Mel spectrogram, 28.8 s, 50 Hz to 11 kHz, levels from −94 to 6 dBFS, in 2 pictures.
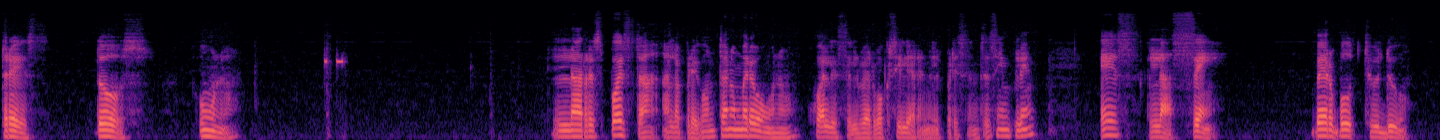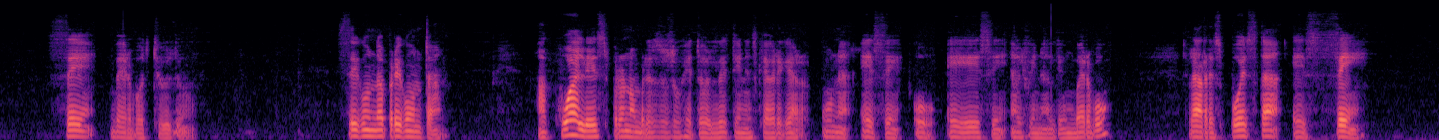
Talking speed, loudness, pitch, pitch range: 110 wpm, -29 LUFS, 125 Hz, 110-140 Hz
